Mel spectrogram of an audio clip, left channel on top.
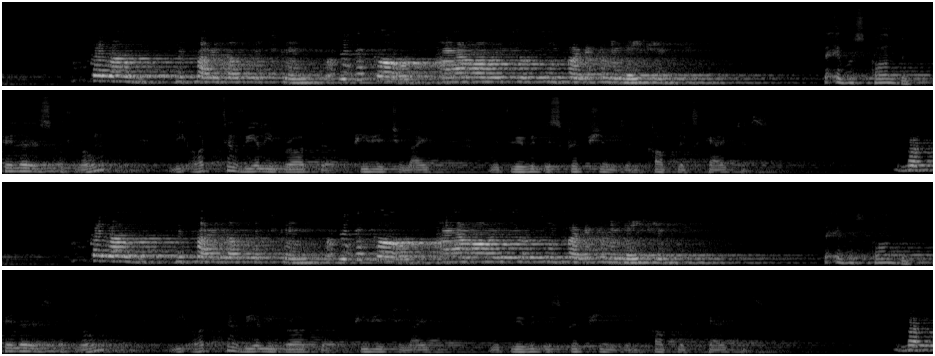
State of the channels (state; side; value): normal; both; correlation 0.54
